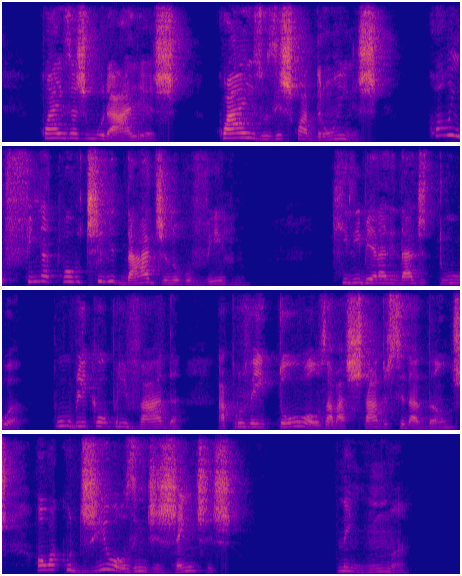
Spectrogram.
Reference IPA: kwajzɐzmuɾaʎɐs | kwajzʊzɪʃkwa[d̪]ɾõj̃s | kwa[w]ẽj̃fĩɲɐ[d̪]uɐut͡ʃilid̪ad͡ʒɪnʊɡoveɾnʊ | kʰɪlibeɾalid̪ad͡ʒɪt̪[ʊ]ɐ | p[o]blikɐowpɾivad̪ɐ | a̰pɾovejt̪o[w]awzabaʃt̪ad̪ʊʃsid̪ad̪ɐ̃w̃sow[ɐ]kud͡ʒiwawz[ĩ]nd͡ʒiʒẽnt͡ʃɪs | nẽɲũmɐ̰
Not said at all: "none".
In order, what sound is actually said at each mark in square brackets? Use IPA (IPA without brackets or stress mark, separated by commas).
d̪, w, t̪, u, u, w, a, ĩ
